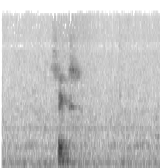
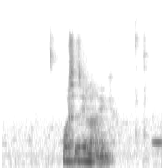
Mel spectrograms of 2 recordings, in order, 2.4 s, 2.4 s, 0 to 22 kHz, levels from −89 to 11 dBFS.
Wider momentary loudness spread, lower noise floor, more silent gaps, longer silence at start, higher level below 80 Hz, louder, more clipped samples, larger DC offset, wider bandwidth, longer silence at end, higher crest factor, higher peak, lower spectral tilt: first, 22 LU vs 16 LU; second, -47 dBFS vs -75 dBFS; neither; second, 0.05 s vs 0.95 s; first, -56 dBFS vs -70 dBFS; first, -27 LUFS vs -37 LUFS; neither; neither; first, 16.5 kHz vs 10.5 kHz; about the same, 0 s vs 0 s; about the same, 24 dB vs 20 dB; first, -8 dBFS vs -20 dBFS; second, -5 dB/octave vs -7 dB/octave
